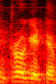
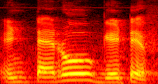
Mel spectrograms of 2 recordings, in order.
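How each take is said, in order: First: One syllable is dropped, giving 'intro'. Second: Every syllable is said in full. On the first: This is how most people say it. "मगर pronunciation में इंट्रोगेटिव बोला जाता है ज्यादातर" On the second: This follows the spelling. "Spelling तो क्या है इंटेरोगेटिव"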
